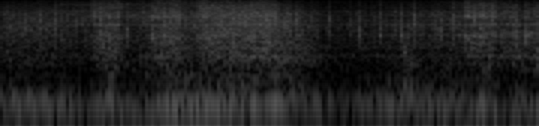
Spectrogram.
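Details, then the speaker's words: Engine revived after sitting for years, cranked up again; deep, steady low rumble with mild throttle swells, no knocks, misses or squeals; runs good and healthy. "yeah let's crank it up give it one more last hurrah man that engine runs good though"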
